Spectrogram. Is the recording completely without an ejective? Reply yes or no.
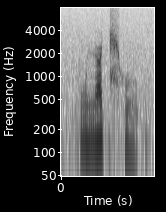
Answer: yes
